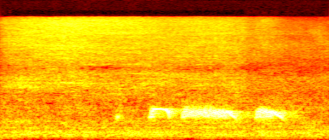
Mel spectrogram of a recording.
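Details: Spotted dove decoy coo used to draw in wild doves: a faint soft note, then a single phrase of three mellow, low coos, the middle one longest, against a light background hiss.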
